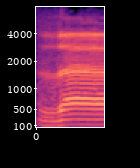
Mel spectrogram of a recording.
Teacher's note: জিহবার আগা সামনের উপরের দুই দাঁতের আগার সাথে লাগিয়ে নরম করে উচ্চারিত হয়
